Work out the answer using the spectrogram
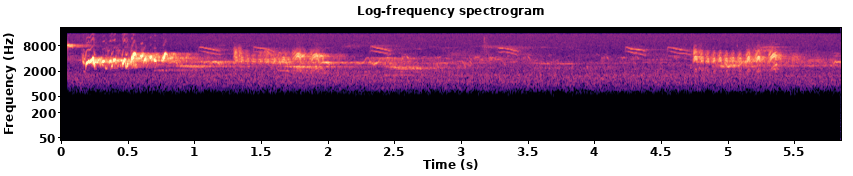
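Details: European robin singing in spring: thin, high warbled phrases opening with a bright burst of rapid notes, then softer wavering trills and short sliding whistles, another fluttering phrase near the end.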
